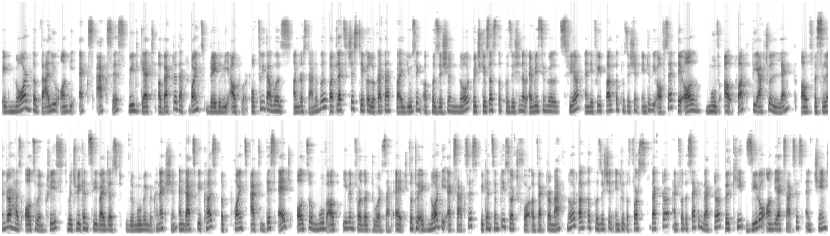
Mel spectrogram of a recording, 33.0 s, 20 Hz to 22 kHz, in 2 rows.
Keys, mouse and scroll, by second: 0.6 shift+middle click, 2.8 middle drag, 6.5 middle click, 6.7 shift+a, 12.0-12.8 drag, 13.5-14.7 middle drag, 13.5-14.0 scroll down 3, 14.7-15.1 scroll down 1, 15.1 middle click, 17.7 right drag, 18.4 ctrl+right click, 26.0 shift+a, 28.0 click, 28.7-29.8 drag, 30.4 middle click, 30.9-32.2 scroll up 2, 32.4-33.0 shift+drag.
